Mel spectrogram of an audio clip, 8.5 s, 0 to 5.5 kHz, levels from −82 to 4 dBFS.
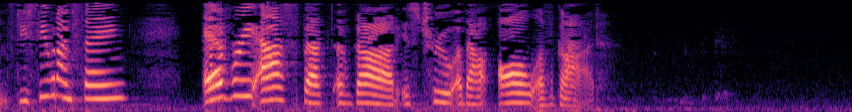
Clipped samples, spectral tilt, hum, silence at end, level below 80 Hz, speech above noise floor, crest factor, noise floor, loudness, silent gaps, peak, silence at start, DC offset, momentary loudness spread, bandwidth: under 0.1%; -6 dB/octave; none; 2.55 s; -46 dBFS; 40 dB; 16 dB; -54 dBFS; -15 LUFS; none; 0 dBFS; 0 s; under 0.1%; 12 LU; 5.4 kHz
